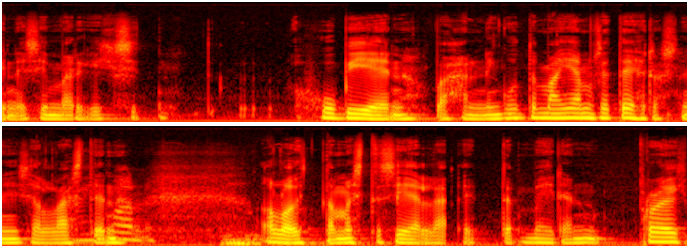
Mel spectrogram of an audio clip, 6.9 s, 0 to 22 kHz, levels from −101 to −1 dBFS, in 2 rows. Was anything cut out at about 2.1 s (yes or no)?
no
